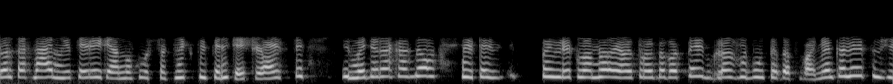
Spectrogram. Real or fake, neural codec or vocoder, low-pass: fake; codec, 16 kHz, 1 kbps, FunCodec, trained on Chinese and English, 50 frames a second; 3.6 kHz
